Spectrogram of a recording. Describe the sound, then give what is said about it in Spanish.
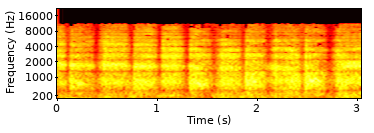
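A man pants heavily over a frightened woman in a tense scene from a 1993 dark comedy film. His loud, rasping breaths come many times in quick, steady rhythm, with no talking. “jadea sobre ella”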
